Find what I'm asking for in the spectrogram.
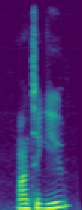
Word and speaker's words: Montague: It's north of like Montague. – Okay. – Montague. – Montague. – Silent G.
